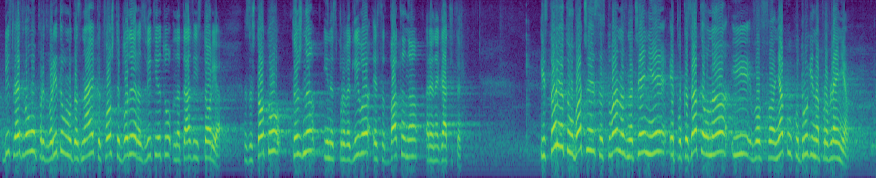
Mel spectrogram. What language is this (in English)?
Bulgarian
